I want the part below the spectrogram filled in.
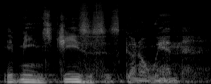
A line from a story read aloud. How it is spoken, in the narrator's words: the janitor in a whisper, he said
